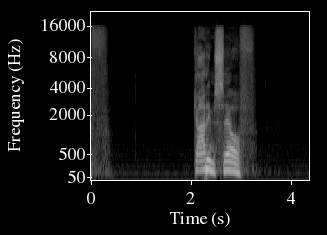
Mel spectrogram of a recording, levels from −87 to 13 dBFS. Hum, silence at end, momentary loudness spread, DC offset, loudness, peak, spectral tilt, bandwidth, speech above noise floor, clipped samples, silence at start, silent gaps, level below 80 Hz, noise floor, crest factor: none; 1.15 s; 23 LU; under 0.1%; -25 LUFS; -10 dBFS; -5 dB/octave; 16.5 kHz; 49 dB; under 0.1%; 0 s; none; -66 dBFS; -74 dBFS; 20 dB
